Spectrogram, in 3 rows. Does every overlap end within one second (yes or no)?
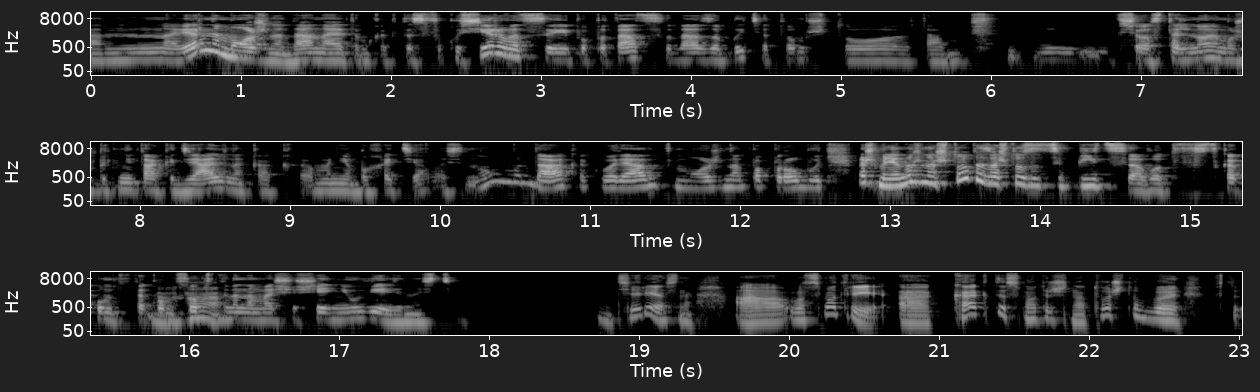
yes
